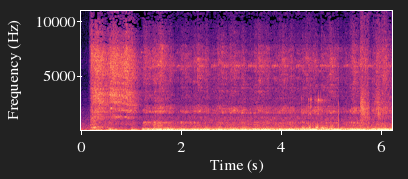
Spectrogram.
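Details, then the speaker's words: 1984 short-bed truck with a turbo 375 transmission and 2400 stall, started after sitting: starter cranks about a second, then the engine settles into a steady, even low rumble with no misses or knocks; runs pretty good. "runs pretty good"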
